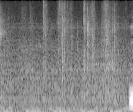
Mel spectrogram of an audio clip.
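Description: Faint, scattered light ticks and rustles of trading cards being handled, over a faint steady hum.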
